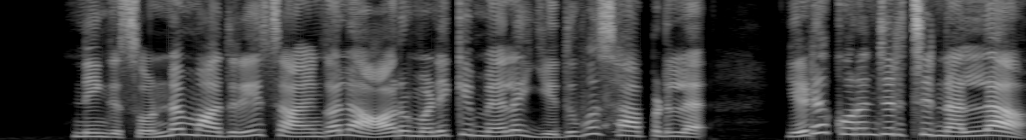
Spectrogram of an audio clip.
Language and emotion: Tamil, surprised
